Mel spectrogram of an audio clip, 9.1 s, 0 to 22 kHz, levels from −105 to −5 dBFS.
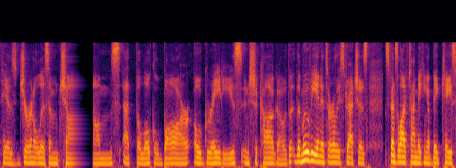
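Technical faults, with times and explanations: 1.38–1.87 s, call audio freeze: right after "his journalism" the sound stalls for about 0.49 s, held as a fading buzz or hiss that ends in roughly 0.15 s of silence, then resumes with "at the local bar". Likely delayed packets emptying the jitter buffer; nothing is lost, only a gap inserted.
7.64–8.96 s, jitter buffer speed-up: after "in its early stretches" the audio runs about 19% fast at unchanged pitch and sounds hurried. The buffer shed surplus delay by repeatedly cutting pitch-period-length slices, roughly 0.3 s in total, over this stretch of the G.722 call path.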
